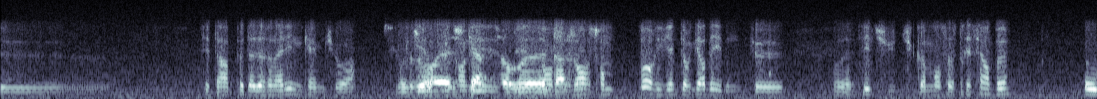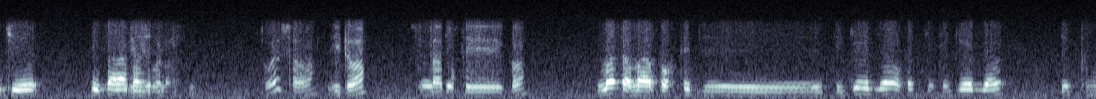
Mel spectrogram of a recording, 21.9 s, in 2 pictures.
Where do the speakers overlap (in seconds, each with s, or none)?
4.0 s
